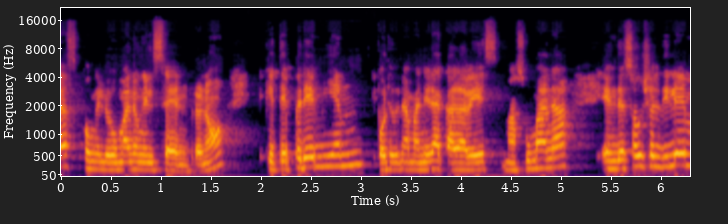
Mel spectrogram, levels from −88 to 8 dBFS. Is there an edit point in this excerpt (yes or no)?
yes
